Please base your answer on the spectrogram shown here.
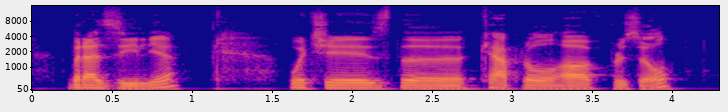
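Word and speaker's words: Brasília: In my country, Brazil, we also have a district which is called Brasilia. Actually, let me say that in the right pronunciation. Brasilia, which is the capital of Brazil.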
